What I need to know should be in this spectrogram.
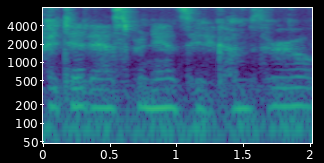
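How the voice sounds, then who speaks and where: An older woman running a spirit box session for her vlog, speaking in a hushed, often whispered, earnest and emotional way, pleading for signs. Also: on the low side, completely flat delivery, fairly quick, background noise.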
